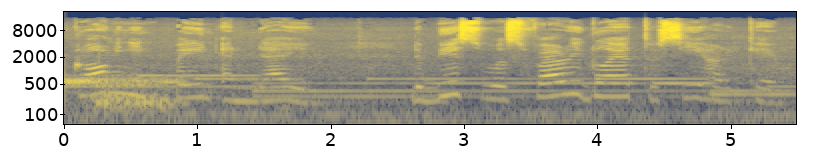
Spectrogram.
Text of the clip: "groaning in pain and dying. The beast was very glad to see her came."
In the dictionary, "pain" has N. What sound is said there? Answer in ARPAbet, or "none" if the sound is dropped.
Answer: N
